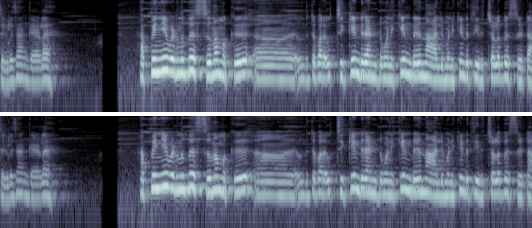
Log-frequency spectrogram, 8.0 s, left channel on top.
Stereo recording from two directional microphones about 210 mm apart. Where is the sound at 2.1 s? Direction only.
90° left.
